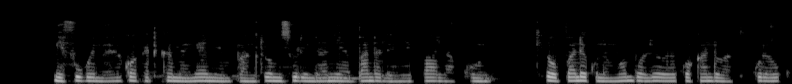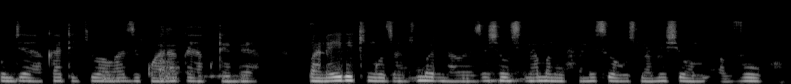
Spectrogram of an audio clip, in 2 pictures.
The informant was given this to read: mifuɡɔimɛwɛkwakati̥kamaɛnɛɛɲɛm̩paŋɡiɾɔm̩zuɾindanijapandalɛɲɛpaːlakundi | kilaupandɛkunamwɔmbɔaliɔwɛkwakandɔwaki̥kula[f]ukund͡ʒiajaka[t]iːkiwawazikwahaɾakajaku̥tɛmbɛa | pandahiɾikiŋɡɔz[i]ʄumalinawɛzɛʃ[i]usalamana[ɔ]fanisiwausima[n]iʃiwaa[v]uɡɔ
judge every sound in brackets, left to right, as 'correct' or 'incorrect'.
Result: incorrect: h, correct, incorrect: a, incorrect: a, incorrect: u, incorrect: m, correct

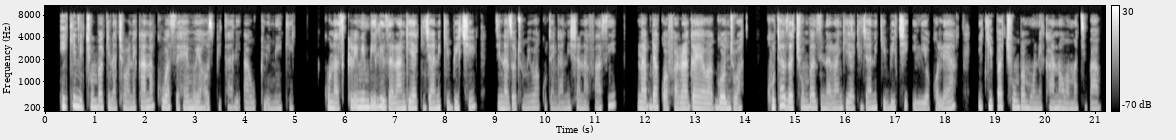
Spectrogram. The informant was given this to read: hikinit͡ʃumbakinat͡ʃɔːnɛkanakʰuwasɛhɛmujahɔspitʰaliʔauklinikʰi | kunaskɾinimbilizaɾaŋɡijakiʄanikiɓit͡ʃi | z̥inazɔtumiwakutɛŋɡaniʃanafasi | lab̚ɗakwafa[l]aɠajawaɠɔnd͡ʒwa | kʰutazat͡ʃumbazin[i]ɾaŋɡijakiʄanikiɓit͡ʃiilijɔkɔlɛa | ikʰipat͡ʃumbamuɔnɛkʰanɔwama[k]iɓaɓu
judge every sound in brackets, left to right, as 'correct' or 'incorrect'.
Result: incorrect: ɾ, incorrect: a, incorrect: t

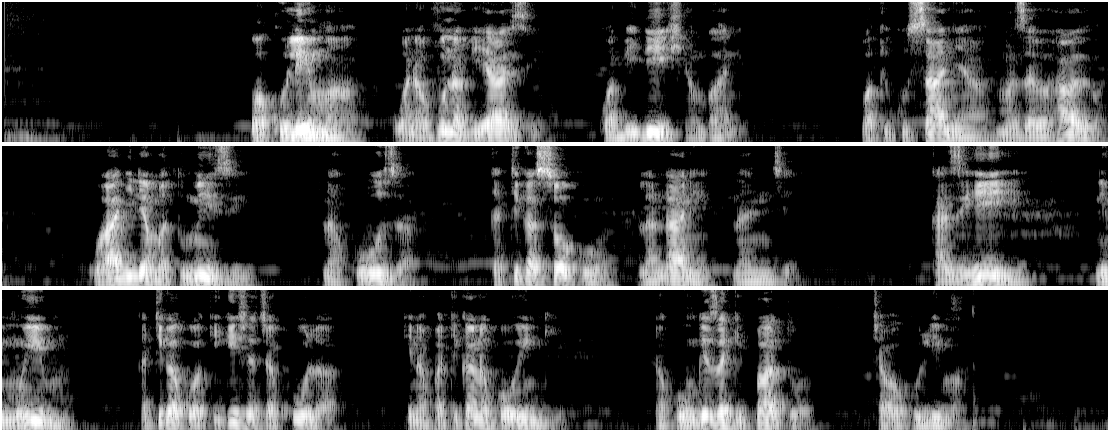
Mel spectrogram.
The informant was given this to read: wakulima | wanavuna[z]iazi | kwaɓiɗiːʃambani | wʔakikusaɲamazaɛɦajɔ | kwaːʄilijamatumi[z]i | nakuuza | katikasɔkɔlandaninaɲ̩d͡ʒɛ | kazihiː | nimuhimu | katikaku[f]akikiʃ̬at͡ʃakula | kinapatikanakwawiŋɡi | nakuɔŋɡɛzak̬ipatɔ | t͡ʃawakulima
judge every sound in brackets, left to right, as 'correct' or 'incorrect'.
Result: incorrect: v, correct, incorrect: h

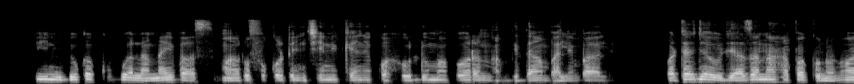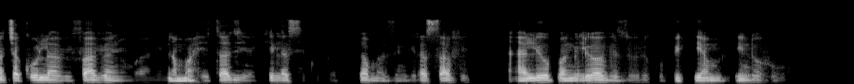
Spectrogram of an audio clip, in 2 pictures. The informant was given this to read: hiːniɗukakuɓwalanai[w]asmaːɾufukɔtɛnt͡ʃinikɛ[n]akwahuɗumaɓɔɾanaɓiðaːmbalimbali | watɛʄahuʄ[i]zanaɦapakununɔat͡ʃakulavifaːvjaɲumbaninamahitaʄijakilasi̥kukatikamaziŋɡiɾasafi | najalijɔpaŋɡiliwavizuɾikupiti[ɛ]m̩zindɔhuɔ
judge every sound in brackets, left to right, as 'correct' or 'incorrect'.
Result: incorrect: v, incorrect: ɲ, incorrect: a, incorrect: a

